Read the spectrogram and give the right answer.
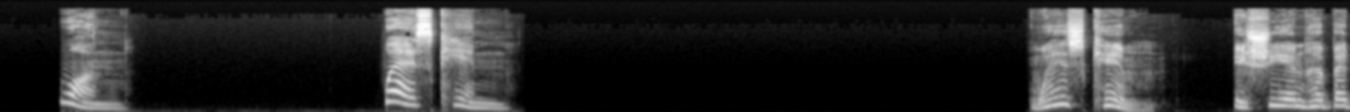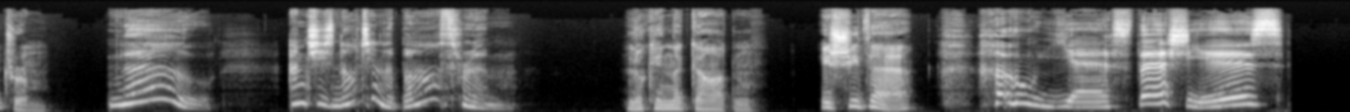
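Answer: In the garden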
